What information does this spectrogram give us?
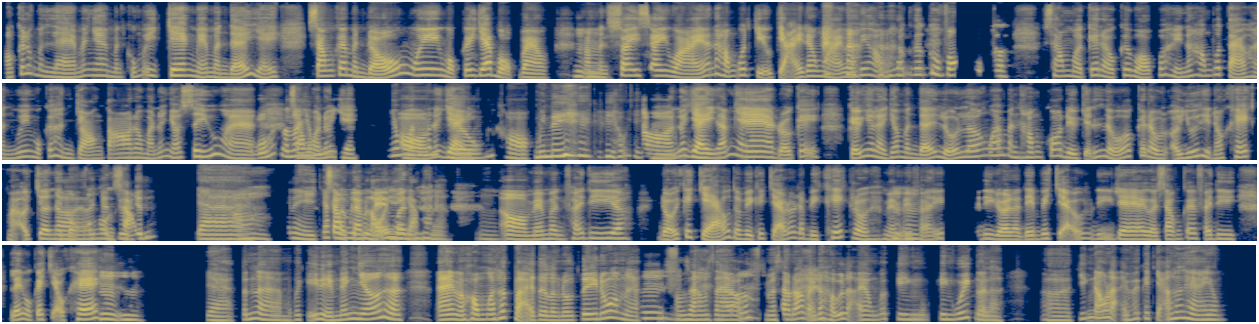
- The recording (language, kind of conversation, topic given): Vietnamese, podcast, Bạn có kỷ niệm nào đáng nhớ khi cùng mẹ nấu ăn không?
- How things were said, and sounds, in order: laugh; laughing while speaking: "kiểu giống vậy"; chuckle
